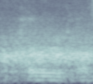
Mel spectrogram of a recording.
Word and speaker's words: Trevita: Is that how you pronounce it? Trevita.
